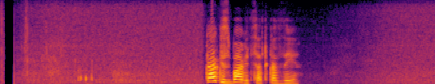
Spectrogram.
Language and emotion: Russian, neutral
